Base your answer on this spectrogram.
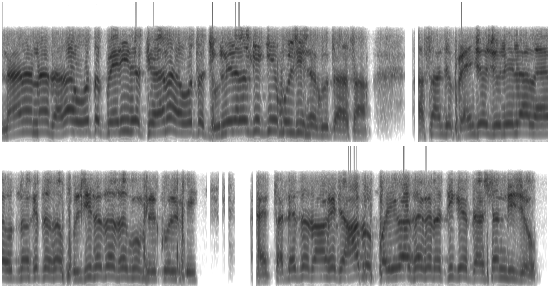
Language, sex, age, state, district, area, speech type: Sindhi, male, 45-60, Maharashtra, Mumbai Suburban, urban, conversation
